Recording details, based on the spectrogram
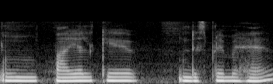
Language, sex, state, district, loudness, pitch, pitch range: Hindi, female, Goa, North and South Goa, -12 LUFS, 170 Hz, 165-175 Hz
